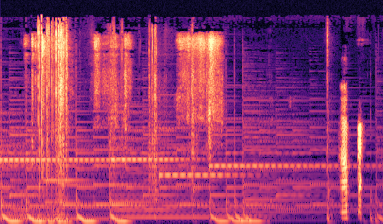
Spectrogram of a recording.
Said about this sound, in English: All right. I'll start shuffling. You tell me when.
